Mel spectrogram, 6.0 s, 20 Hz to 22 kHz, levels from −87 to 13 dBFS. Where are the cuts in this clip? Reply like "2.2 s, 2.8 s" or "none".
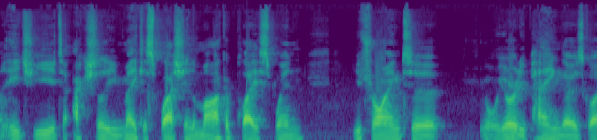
none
